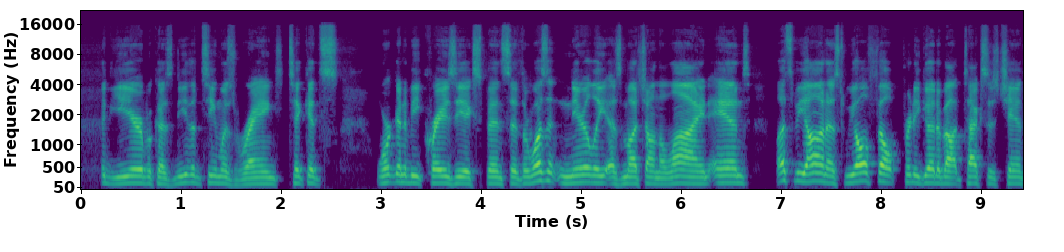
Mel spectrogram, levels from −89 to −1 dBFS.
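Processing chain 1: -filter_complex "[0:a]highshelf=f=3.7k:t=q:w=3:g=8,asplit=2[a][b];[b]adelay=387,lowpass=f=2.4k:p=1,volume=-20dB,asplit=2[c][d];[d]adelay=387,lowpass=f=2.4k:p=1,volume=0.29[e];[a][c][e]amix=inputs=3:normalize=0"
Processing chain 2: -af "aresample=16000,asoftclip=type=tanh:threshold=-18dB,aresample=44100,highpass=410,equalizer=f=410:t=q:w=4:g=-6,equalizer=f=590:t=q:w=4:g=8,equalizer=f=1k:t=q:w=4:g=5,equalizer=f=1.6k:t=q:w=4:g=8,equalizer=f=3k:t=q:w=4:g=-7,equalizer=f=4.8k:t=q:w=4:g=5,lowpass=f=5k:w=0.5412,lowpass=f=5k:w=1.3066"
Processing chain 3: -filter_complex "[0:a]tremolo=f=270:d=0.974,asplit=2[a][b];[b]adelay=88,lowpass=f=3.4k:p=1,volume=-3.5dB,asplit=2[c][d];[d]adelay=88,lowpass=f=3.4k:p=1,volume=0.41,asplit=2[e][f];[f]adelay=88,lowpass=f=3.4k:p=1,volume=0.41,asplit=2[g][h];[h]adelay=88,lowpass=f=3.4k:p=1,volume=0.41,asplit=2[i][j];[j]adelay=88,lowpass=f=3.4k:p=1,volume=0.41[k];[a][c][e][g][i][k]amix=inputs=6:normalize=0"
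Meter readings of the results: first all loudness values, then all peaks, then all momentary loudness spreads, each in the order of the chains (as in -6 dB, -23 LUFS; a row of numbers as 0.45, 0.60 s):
-24.5, -26.5, -29.0 LUFS; -6.0, -9.5, -8.0 dBFS; 8, 12, 8 LU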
